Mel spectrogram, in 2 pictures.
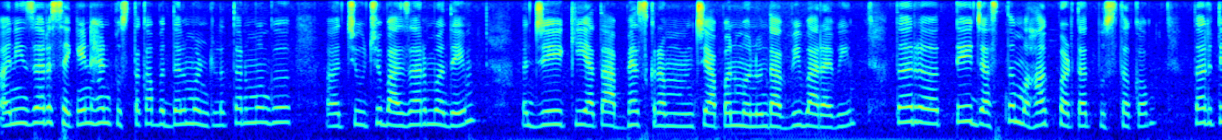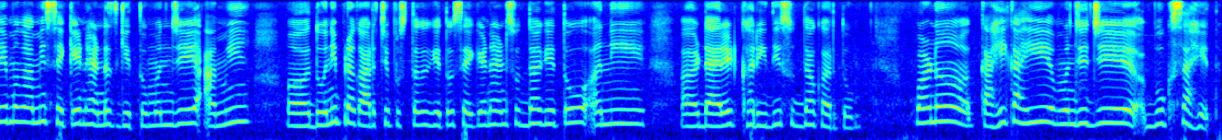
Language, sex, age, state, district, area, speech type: Marathi, female, 45-60, Maharashtra, Akola, rural, spontaneous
